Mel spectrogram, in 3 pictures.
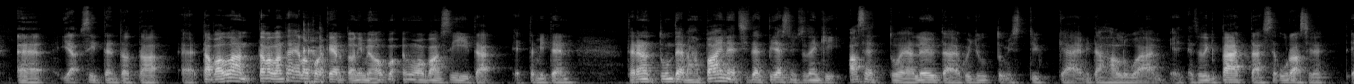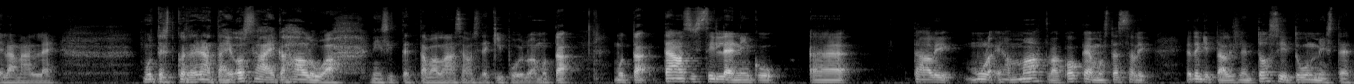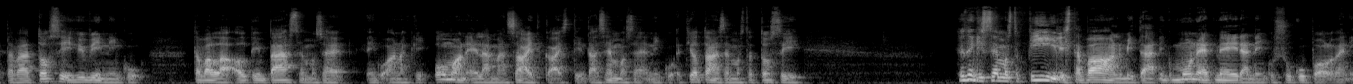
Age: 30-49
